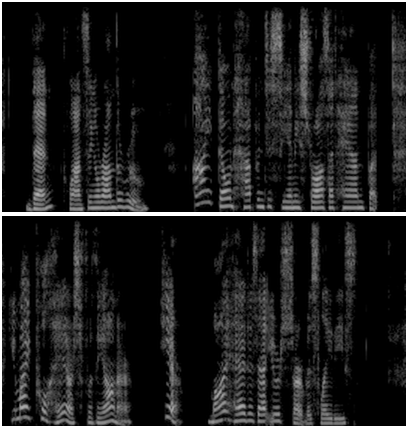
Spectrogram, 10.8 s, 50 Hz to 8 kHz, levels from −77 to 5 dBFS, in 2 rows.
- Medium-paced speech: Yes, average, 165 wpm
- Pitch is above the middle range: Yes, high, 230 Hz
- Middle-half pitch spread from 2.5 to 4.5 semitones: No, average, 5.2 semitones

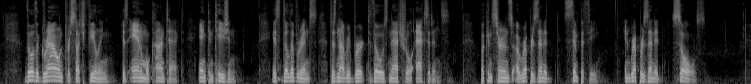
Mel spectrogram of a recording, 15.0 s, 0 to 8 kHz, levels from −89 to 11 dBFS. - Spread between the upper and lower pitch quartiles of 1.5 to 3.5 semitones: Yes, narrow, 2.6 semitones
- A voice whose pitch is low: Yes, low, 115 Hz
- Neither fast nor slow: No, slow, 110 wpm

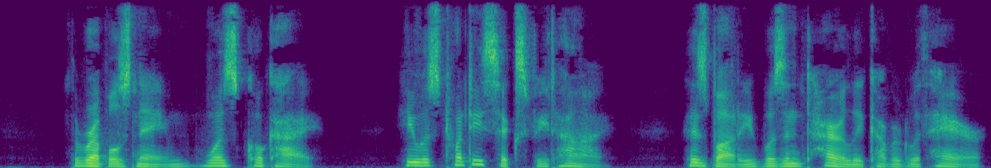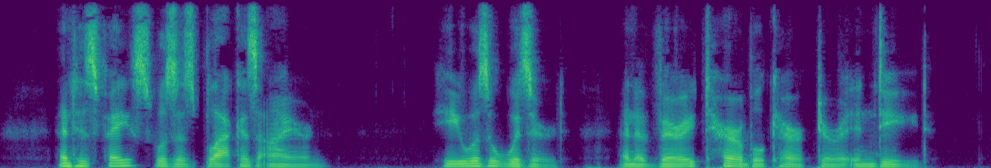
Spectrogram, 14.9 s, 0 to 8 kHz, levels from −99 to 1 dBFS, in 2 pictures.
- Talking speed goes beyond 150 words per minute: No, average, 145 wpm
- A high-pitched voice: No, low, 105 Hz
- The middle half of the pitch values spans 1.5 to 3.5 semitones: No, average, 3.9 semitones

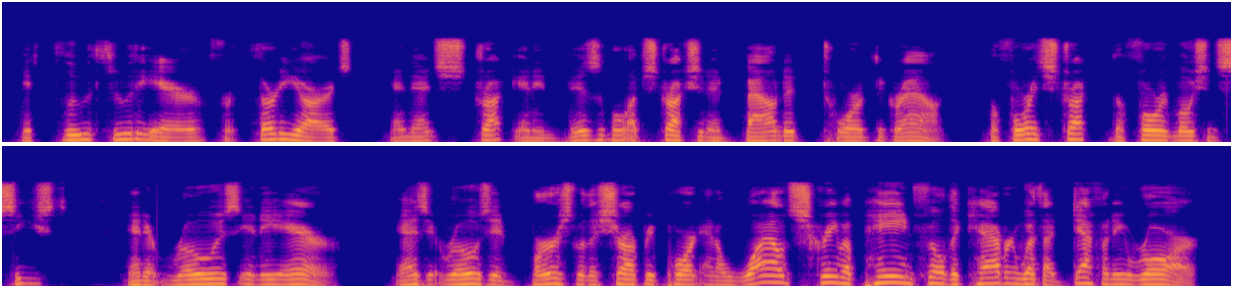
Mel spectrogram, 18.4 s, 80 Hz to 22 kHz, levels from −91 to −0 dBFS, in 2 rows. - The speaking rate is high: No, average, 175 wpm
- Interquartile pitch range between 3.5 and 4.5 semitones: Yes, average, 3.9 semitones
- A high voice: No, low, 130 Hz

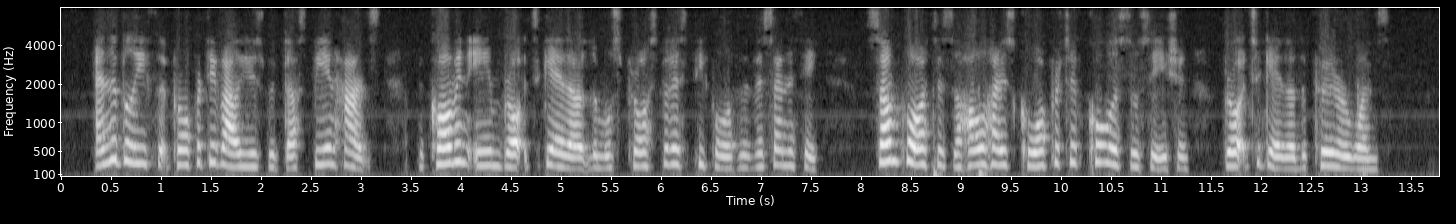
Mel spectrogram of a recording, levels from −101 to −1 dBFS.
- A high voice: Yes, very high, 250 Hz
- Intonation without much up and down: No, average, 4.0 semitones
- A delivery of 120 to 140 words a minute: No, average, 150 wpm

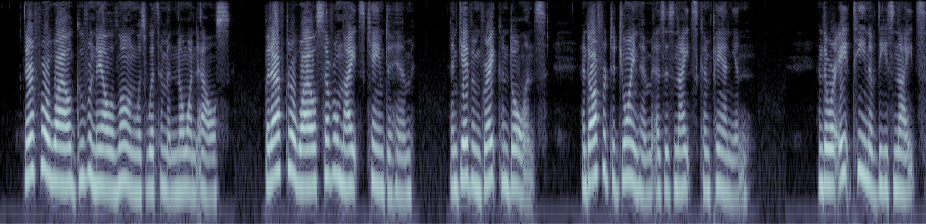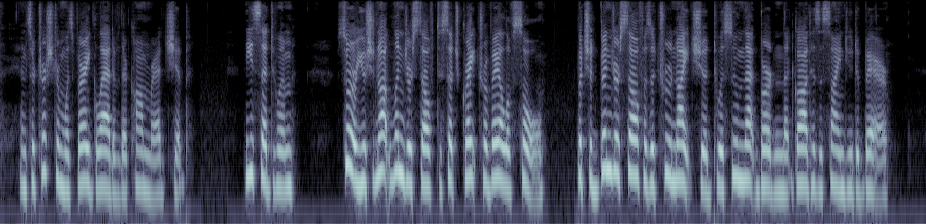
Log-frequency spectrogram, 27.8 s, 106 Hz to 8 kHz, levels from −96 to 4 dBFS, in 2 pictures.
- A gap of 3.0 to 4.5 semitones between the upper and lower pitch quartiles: Yes, average, 3.3 semitones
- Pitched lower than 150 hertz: No, high, 225 Hz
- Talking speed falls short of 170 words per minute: No, average, 190 wpm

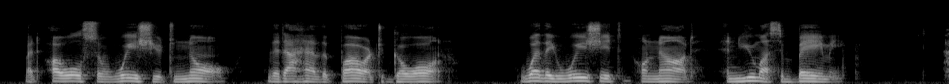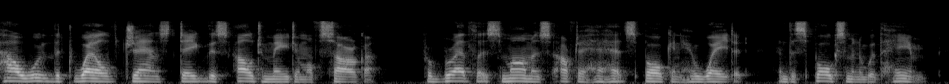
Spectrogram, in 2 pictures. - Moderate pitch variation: No, narrow, 2.2 semitones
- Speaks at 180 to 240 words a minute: No, average, 160 wpm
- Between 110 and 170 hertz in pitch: Yes, low, 135 Hz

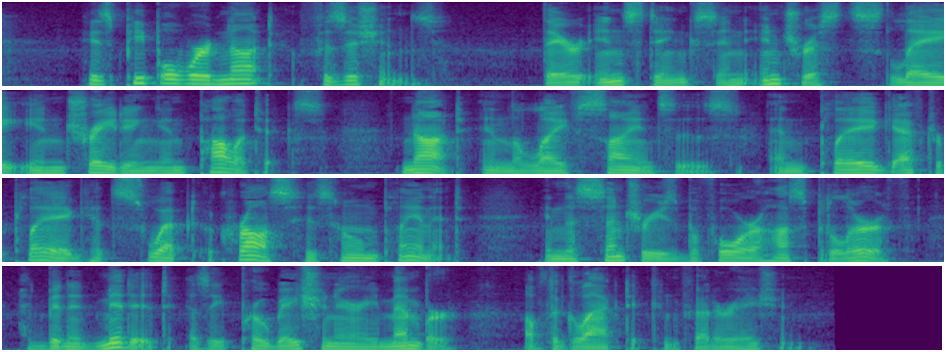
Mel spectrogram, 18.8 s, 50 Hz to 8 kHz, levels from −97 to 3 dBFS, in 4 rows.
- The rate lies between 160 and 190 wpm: No, average, 145 wpm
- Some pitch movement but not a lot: Yes, average, 3.5 semitones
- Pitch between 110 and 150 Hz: No, low, 100 Hz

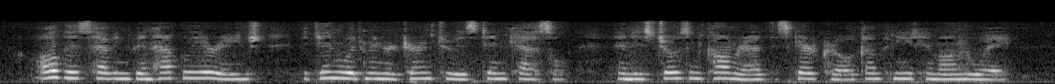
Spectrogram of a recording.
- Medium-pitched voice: No, very high, 260 Hz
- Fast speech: No, average, 140 wpm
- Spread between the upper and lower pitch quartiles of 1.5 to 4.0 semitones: Yes, narrow, 2.4 semitones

